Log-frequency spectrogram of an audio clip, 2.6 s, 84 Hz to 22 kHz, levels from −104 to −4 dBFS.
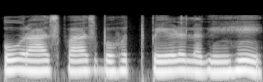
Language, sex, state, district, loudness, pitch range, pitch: Hindi, female, Madhya Pradesh, Bhopal, -13 LUFS, 170-185 Hz, 180 Hz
